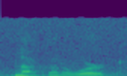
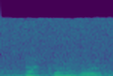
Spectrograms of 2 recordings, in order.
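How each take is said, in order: First: Said in the usual way. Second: A quiet final echo of the warning; hushed echo. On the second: Acted. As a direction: drop it to a near hush, softer and lower. Echo drops to near hush.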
